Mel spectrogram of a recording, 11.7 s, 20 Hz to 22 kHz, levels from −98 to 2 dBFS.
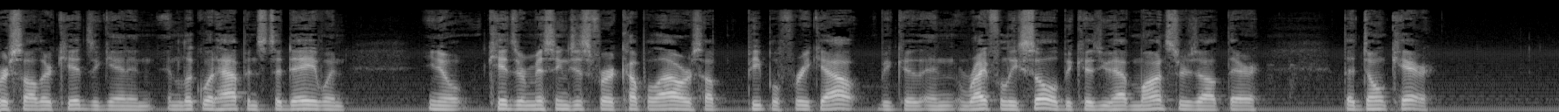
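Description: A steady, raspy mains buzz runs throughout this speech, about 30 dB below it: 60 Hz switching spikes whose harmonics draw evenly spaced horizontal lines across the spectrogram.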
